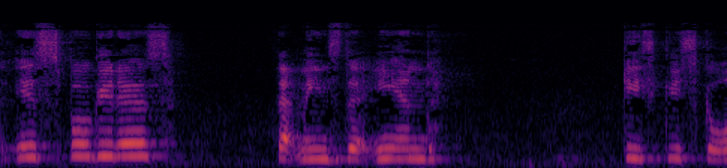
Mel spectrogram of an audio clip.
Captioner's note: speaking in native language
